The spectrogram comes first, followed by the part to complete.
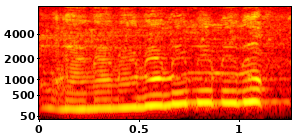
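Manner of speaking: bubbly gurgle like a water jug; comic gallon glug noise; gurgling water sound. Shown as a demonstration. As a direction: blub the lips like a water gallon glugging. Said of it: "Kayak suara galon itu loh".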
